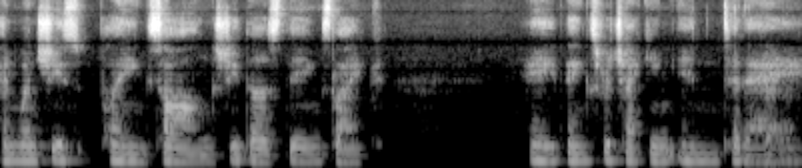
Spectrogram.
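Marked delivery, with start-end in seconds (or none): 3.9-6.0 beautiful, sultry radio DJ voice, lower and quieter. Describing a sultry woman who plays songs on the radio, doing her beautiful radio voice. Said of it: "She has this very beautiful radio voice".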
